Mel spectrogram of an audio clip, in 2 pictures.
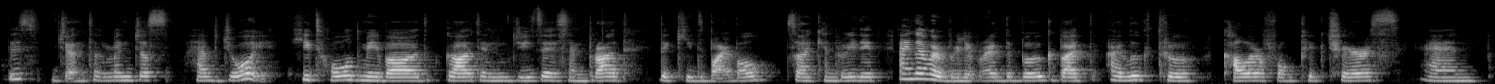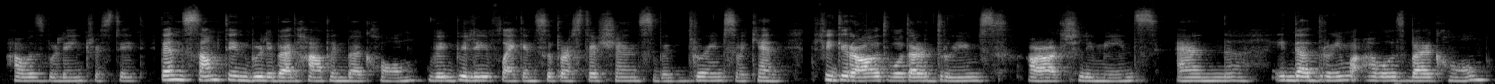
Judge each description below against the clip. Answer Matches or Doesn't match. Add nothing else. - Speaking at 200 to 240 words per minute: Doesn't match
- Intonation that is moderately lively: Doesn't match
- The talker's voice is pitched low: Doesn't match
